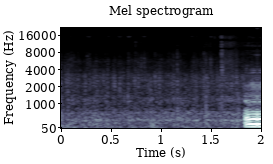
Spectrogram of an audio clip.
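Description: Faint room tone inside a car with no distinct sound, then a man starts speaking near the end.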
